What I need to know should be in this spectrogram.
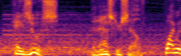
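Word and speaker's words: Jesús: Ask any Spanish or Latin-speaking person to pronounce the word Jesus, and they will say, Jesus.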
